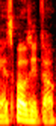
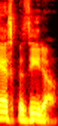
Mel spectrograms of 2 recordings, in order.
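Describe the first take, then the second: First: The name is said with an Italian pronunciation. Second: The name is said with an American pronunciation. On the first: This is the name's true form. "if I judged that they wouldn't understand me saying Esposito" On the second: This form is used so listeners understand. "I would say Esposito"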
